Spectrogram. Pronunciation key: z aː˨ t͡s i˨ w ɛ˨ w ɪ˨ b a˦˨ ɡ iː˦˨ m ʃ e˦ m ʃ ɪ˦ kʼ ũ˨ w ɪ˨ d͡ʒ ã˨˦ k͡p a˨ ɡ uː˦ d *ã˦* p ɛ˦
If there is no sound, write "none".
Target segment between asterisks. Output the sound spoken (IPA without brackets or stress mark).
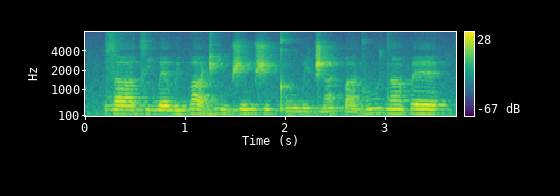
ã˦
